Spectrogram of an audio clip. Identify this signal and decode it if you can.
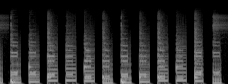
There is no code.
